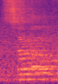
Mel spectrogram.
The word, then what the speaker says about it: सड़क: जैसे सड़क को हड़क बोलते लोग, मूल शब्द सड़क, इसको बोल देते हड़प, हड़प, ये शुद्ध उच्चारण सड़क।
